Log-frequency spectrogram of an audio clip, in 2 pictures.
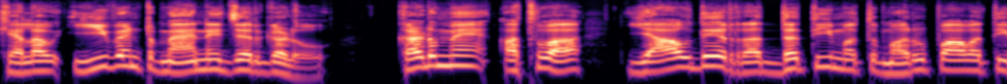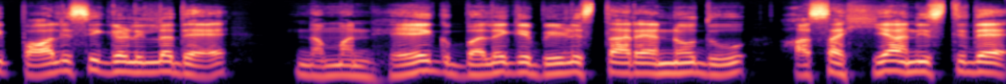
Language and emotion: Kannada, disgusted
